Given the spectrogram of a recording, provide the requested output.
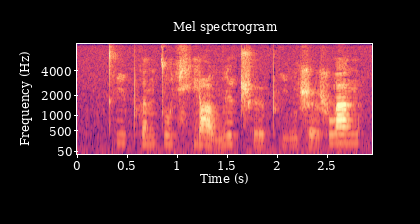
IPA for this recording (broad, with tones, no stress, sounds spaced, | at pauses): t̪ʰ i˥ pʰ ə˥ n t̪ u˥ t͡ɕʰ j ɑ˥˩ ʊ̯ m i˥ ʈ͡ʂʰ ɻ̩˧˥ pʰ i˧˥ ŋ ʂ ɻ̩˨˩ ʂ w a˥ n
